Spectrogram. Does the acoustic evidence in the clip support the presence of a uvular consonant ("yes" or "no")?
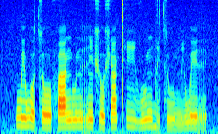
no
